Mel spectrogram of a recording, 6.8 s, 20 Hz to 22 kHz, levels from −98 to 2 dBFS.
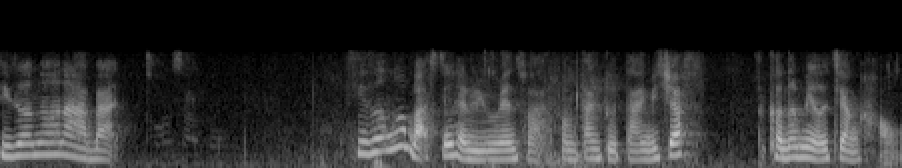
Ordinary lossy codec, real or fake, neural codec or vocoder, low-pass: Opus, 32 kbps; fake; vocoder, 22.05 kHz, 80 mel bands, WaveNeXt; 7.2 kHz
